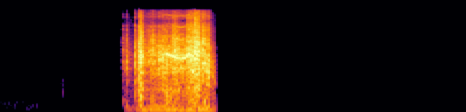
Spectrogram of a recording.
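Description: A single short, sharp noise burst, about half a second long, a little over half a second in, between stretches of dead silence: a sound effect laid over a cut between clips, with a camera-shutter character.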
